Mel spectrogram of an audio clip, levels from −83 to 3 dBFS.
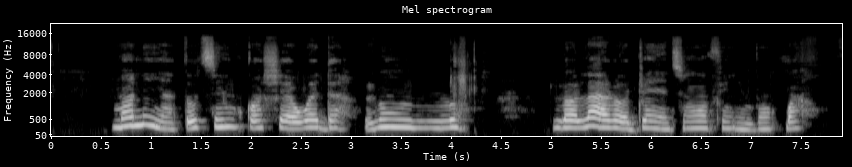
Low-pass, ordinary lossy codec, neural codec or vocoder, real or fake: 14.4 kHz; none; vocoder, 44.1 kHz, 128 mel bands, Pupu-Vocoder; fake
